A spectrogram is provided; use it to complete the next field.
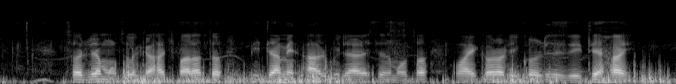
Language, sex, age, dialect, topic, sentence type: Bengali, male, 18-24, Jharkhandi, agriculture, statement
